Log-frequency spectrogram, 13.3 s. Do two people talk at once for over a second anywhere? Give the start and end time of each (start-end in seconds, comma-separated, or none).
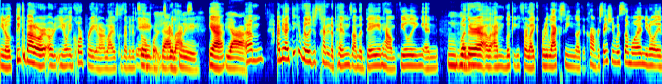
2.7-4.0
